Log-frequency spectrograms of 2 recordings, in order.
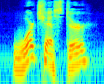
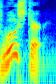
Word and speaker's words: Worcester: And she found this and wrote to me, according to the Oxford English Dictionary, the I is silent in American pronunciation. It is no more incorrect to pronounce poinsettia as poinsettia in the United States than it is to pronounce Worcester as Worcester in England.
